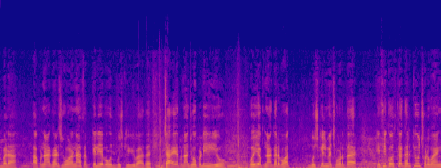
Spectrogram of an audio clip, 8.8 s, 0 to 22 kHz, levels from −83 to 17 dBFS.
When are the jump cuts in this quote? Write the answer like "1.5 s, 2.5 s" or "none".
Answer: none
